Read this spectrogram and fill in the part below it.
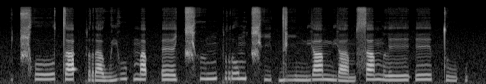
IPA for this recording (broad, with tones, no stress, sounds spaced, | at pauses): t͡ɕʰ oː˦˥ t a˦˥ ʔ p r a˩˦ w j u˥˩ ʔ m a˦˥ p̚ ʔ ɛː˦˥ t͡ɕʰ ɯ˦˥ ŋ p r o˥˩ m t͡ɕʰ i˨˩ t̚ d iː˧ m j a˥˩ m j a˩˦ m s a˥˩ m l eː˦˥ ʔ eː˥˩ p̚ t u˨˩ ʔ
